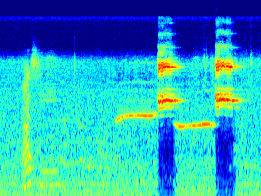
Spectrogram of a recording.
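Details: Indian green parrot giving short, piercing, high-pitched whistles. A long, level, softer whistle leads into two loud bursts about a second apart, over faint background hiss, with a brief human voice near the start.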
